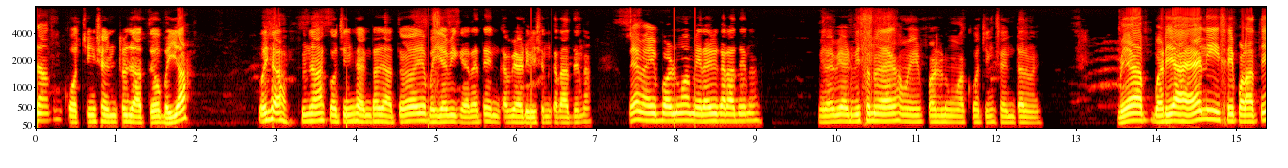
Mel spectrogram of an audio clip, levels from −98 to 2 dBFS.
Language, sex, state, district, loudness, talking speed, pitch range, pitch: Hindi, male, Uttar Pradesh, Jyotiba Phule Nagar, -15 LUFS, 205 wpm, 150-180 Hz, 165 Hz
